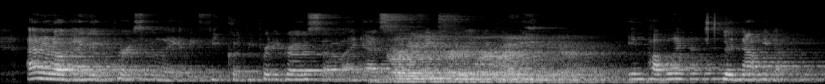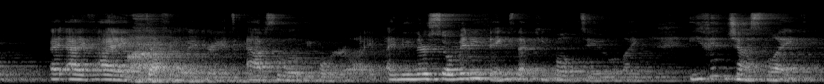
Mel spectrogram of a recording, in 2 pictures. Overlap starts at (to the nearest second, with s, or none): 4 s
